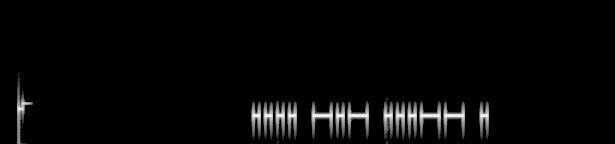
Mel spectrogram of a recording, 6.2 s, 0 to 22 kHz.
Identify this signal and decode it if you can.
Morse code, heard as a keyed tone, about 21 wpm, 700 Hz. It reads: HK3E
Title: DXCC-100 Call Signs - 4 Characters - 20wpm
